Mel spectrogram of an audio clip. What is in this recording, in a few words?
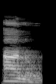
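"anu", Toki Pona; linku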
